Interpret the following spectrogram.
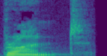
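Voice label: "brunt", US English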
